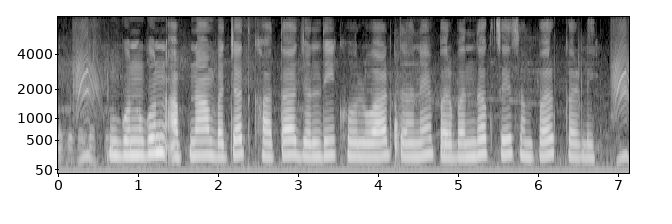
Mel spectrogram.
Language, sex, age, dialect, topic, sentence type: Magahi, female, 25-30, Northeastern/Surjapuri, banking, statement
